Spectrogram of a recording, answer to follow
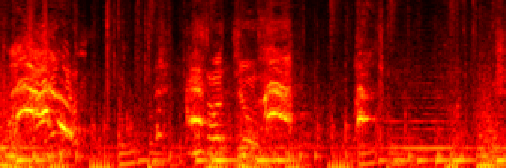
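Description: Frantic shouting and crying voices in short bursts over background music with a steady beat.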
